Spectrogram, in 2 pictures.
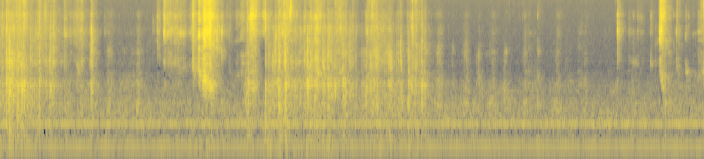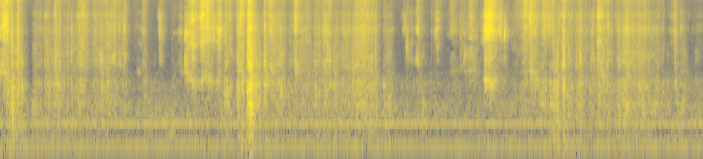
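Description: Close-miked eating: irregular crunching bites and chewing of crisp food, with a lull of a few seconds about a third of the way in. A faint steady low hum runs underneath.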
